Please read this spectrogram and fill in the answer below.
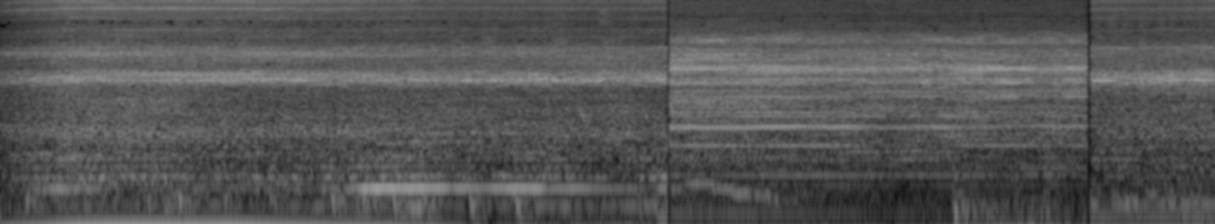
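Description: Handheld machine polisher with a foam pad running steadily on car paint: a steady motor whir and pad buzz as the paint is machine-polished. The sound changes abruptly about two-thirds of the way through and again near the end.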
